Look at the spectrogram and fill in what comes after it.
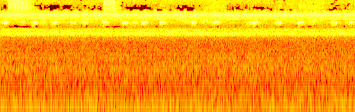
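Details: Night chorus of crickets in the forest, a continuous high-pitched trill overlaid with rhythmic chirps roughly twice a second and a couple of brief higher buzzy bursts early on.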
